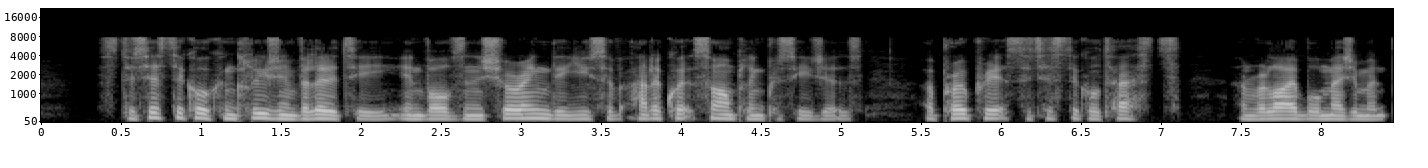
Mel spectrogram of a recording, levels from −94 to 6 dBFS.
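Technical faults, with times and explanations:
No technical faults can be heard in this speech clip. It passes through a Bluetooth mSBC headset codec working as designed, with nothing above about 7.7 kHz and a light grainy texture on the louder sounds.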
